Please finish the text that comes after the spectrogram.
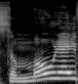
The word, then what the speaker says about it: Simone: I do want to make note that it is pronounced Simone. I will do my best to try to not call him Simone. Simone. So, I want y'all to know that cuz I heard him say it himself.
